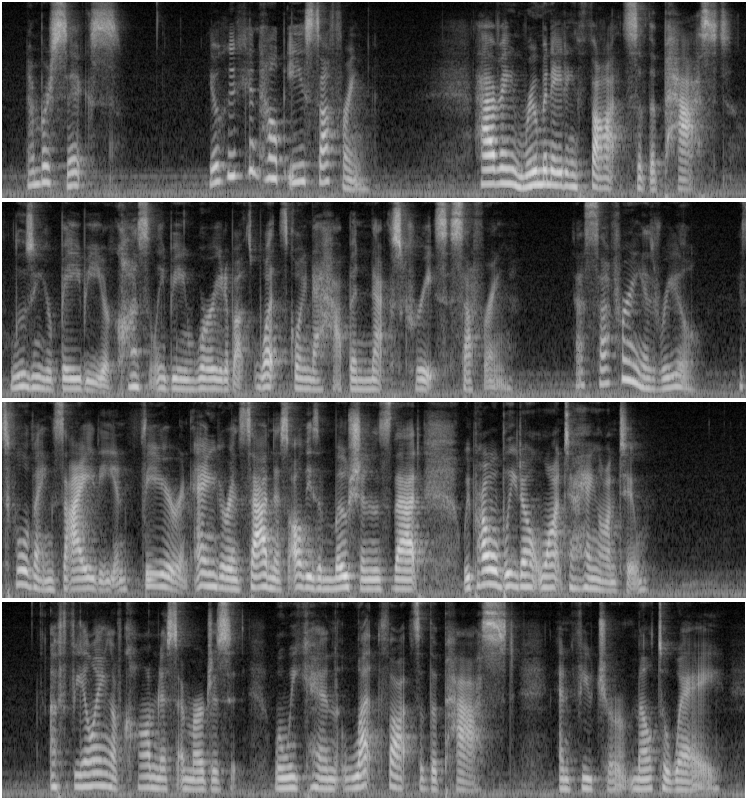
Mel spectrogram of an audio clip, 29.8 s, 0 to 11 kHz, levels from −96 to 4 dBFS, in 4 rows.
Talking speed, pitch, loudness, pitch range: 145 wpm, 165 Hz, -22 LUFS, 150-200 Hz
